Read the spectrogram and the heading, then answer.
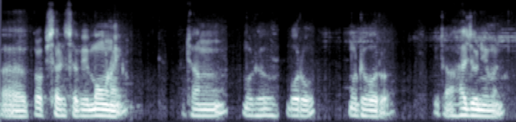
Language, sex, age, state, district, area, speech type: Bodo, male, 60+, Assam, Udalguri, urban, spontaneous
